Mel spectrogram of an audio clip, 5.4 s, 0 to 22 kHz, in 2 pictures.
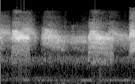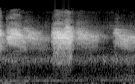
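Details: Common starlings at the old village feeders in Corby, 21 November: a series of loud, rasping, buzzy squawks in separate bursts roughly every second, several birds overlapping.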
